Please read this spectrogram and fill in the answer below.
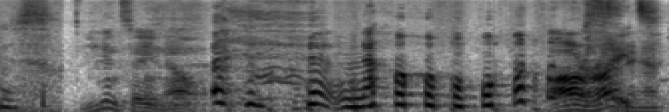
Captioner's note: chuckles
